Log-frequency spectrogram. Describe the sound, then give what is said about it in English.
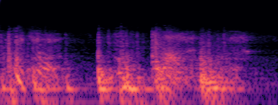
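The door of a wrecked car with its whole front end smashed in is wrenched open by hand with a sheriff's help: four heavy, grinding bursts of bending metal and dull thumps come in uneven surges, each straining creak fading before the next shove, with no talking. “All right, force it open.”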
